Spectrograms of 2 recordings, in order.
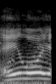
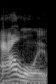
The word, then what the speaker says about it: Aloy: it in anything no aloy as in like the weird Chucky doll child that existed in Horizon zero doll I would pronounce with two L's that's like alloy right it's aloy right aloy and and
